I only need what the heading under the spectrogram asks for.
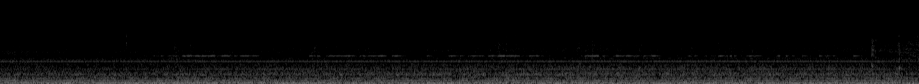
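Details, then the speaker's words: Hard drive being read back to verify a pseudo-random overwrite erase while scrolling through the data. Faint, irregular sharp ticks about every second over a low steady hum: the heads seeking normally. "And if you listen closely, when I scroll up and down, you can hear the drive head ticking"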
